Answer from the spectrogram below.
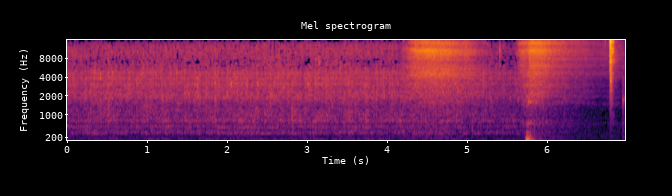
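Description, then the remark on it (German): Steady rushing water fills a dark, flooded cellar, a constant broad hiss that swells slightly midway, with a sharp knock near the end and a fainter one just after. “Für einen Moment hört man nur das Wasser rauschen.”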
